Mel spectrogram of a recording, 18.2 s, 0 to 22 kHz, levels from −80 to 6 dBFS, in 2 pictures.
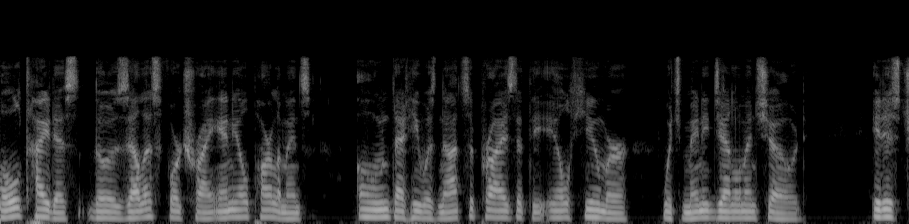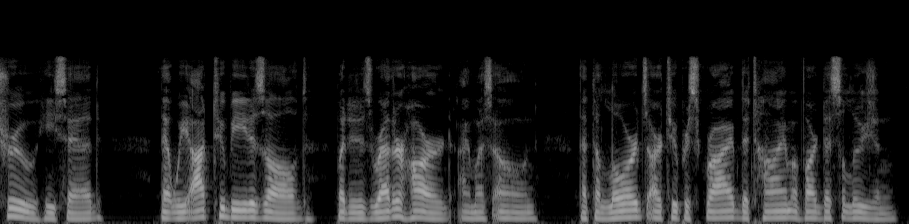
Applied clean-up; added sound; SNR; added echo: none; none; none; none.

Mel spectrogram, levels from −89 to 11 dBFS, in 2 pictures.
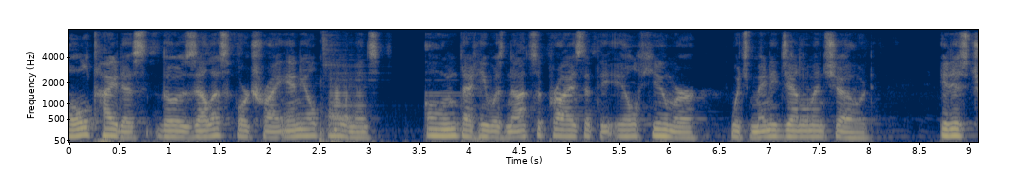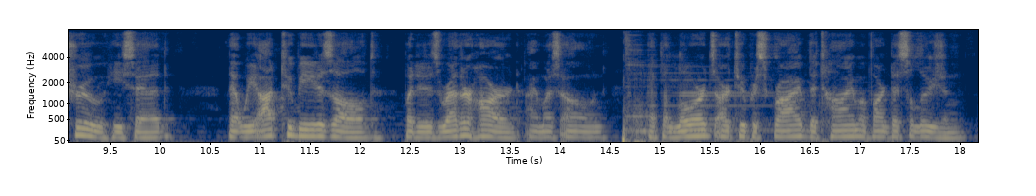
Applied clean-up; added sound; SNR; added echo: neural separator model SepFormer DNS4.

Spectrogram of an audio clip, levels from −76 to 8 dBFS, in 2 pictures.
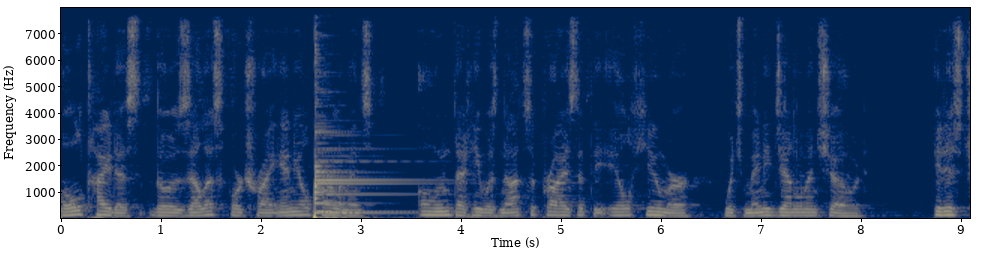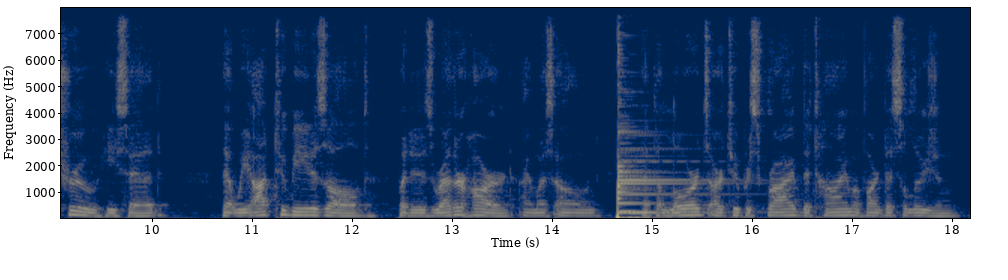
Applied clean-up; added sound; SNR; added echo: none; Dishes, pots, and pans; -1 dB; reverberation time 0.7 s.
